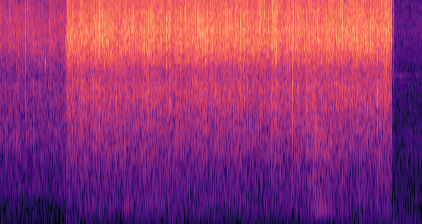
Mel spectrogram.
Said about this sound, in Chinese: 用中火煎制。 不过要注意的是煎的过程当中需要多次翻面，否则就会焦咯。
